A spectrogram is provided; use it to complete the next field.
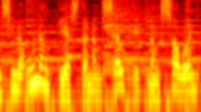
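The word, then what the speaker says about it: Samhain: mga kultura ang sinaunang piyesta ng celtic ng sawen o s ang pronunciation ang mga kelt ay isang pangkat etniko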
